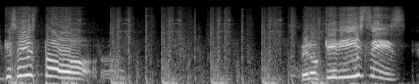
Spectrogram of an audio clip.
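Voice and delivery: high, loud, drawn-out protest; stretched, high-pitched outrage; incredulous outcry. Real, not acted. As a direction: cry out slowly in disbelief. Outraged at what happens.

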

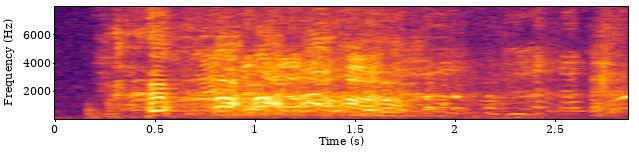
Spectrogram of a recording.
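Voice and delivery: long rising laugh. Real, not acted. Long laugh at the nickname he got in school. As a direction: laughs hard and high.

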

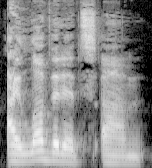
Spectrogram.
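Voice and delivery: usual speaking voice

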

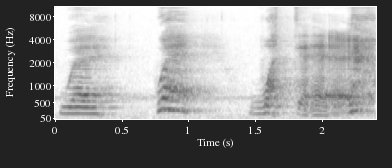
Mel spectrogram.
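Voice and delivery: lightly voiced teenager trying to sound cool; a hint of a slangy teenager; cool French teen. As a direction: toss off "Ouais, ouais, ouaté" like a try-hard teen. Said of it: "a French teenager trying to be cool".

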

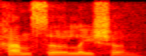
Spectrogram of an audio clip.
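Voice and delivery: "cancellation" said syllable by syllable, slowly; slow take. Shown as a demonstration. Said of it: "Đọc nhanh là".

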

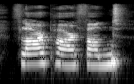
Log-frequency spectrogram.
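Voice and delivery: Flower Power Fund in a non-Scottish accent. Shown as a demonstration. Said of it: "not in my accent".

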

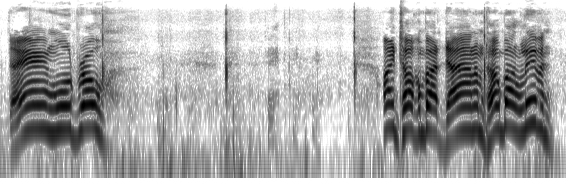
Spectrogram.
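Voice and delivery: high-pitched old-West cowboy impression; Gus from Lonesome Dove. Fan quoting his favorite Western to Woodrow, cowboy impression. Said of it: "Augustus, or Gus, and Woodrow Call".

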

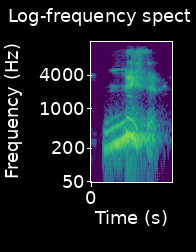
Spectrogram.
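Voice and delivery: loud, high alarmed call; old woman calling for Nathan in alarm, loud and high; alarmed cry. Acted. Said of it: "she cried".

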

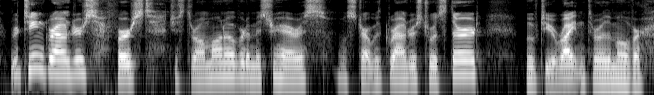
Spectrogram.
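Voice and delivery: high, loud coach's shout; coach calling drills. Acted. Coach sends grounders to shortstop, high loud calling. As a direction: call instructions out across the field.

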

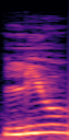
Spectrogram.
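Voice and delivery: ल्यू said loud with a rising tone; model pronunciation. Shown as a demonstration. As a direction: glide ल्यू as one syllable, rising. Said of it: "लेओ नहीं इसको पढ़ना".

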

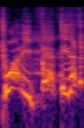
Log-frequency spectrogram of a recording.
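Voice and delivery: high, incredulous yelp; shocked outcry. Acted. Friend hears the delayed release date, high incredulous cry. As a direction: yelp it in disbelief.

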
